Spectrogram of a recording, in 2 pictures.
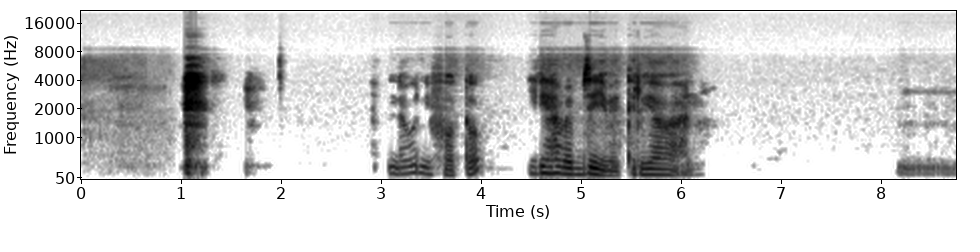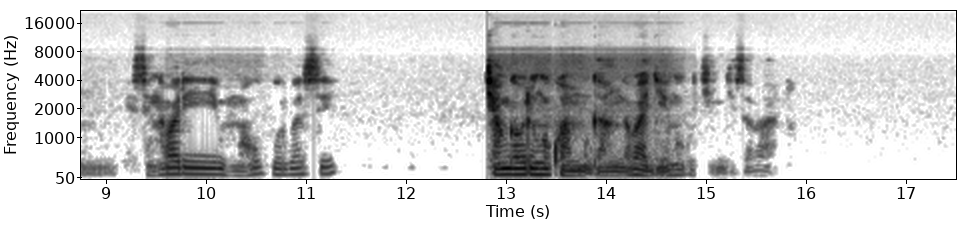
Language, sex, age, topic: Kinyarwanda, male, 25-35, health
